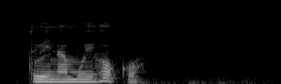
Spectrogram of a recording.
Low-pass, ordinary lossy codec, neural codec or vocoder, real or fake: 7.2 kHz; none; none; real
